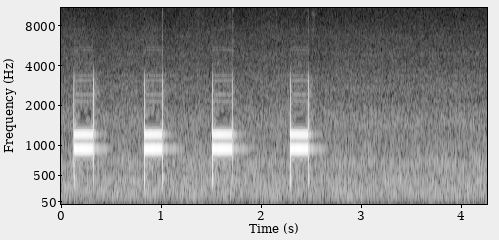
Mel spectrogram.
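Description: Four touch-tone (DTMF) beeps from a Panasonic desk phone's keypad, each about a third of a second long and about three-quarters of a second apart. All four are the same pair of tones: the star key pressed four times in a row.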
